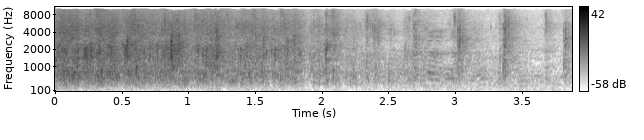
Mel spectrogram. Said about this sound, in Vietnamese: Xin quý vị dành được tràng pháo tay.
